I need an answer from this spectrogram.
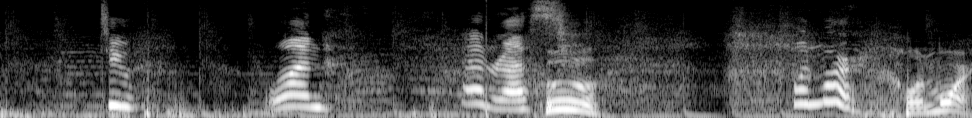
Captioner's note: upbeat music; sighs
